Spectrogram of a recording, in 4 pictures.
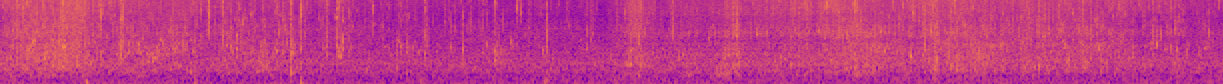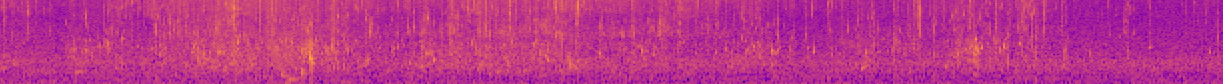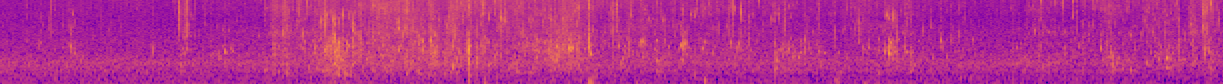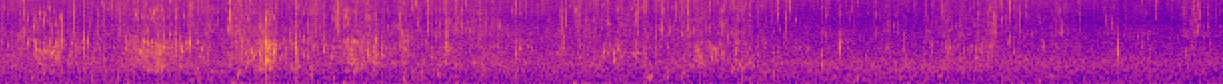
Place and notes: Vltava river ripples amongst stones, Prague, Czechia - Vltava river ripples heard slowly crossfading from above to below water
With normal ears it is rather difficult to hear the river Vltava at Braník as traffic noise from the autobahn on the opposite bank continuously drowns out most smaller sounds including water ripples, rowing boats and kayaks. However at some spots mini waves breaking on stones at the river's edge are audible. This track was recorded simultaneously above (normal mics) and below water level (a hydrophone). At the start ripples and traffic noise are heard, which slowly crossfades into the gloopy, slopy underwater world, where the traffic is no longer audible.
